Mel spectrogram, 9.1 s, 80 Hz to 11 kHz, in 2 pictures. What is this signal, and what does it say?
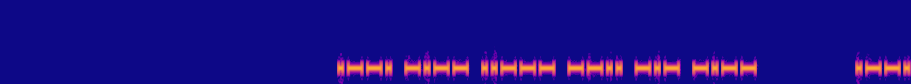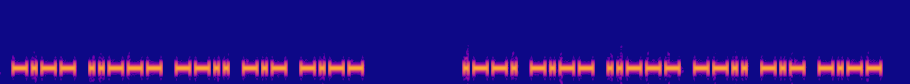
Morse code, heard as a keyed tone, about 52 wpm, 700 Hz. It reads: PY2ZKY PY2ZKY PY2ZKY
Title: DXCC-100 Call Signs - 6 Characters - Repeated 3x - 50wpm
